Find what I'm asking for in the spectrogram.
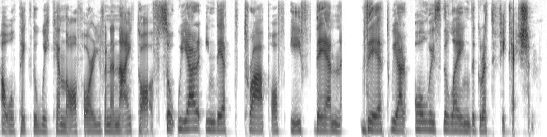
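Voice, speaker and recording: Speaking with a Portuguese accent, a woman with a very deep, low voice keeps a moderate pace and fairly even intonation. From Portugal. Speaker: coach and psychologist. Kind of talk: casual interview chat.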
